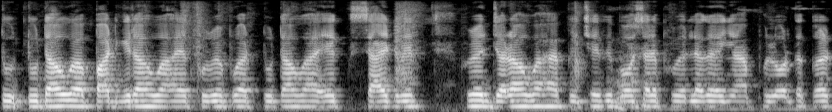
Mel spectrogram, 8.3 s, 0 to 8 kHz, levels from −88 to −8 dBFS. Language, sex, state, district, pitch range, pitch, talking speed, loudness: Hindi, male, Bihar, Saharsa, 145-150 Hz, 150 Hz, 215 wpm, -18 LUFS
